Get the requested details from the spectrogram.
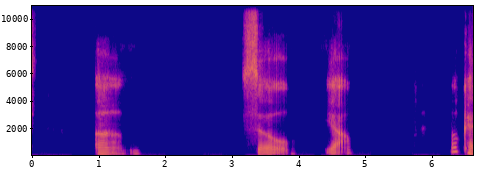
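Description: A woman reads aloud calmly over an online call.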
